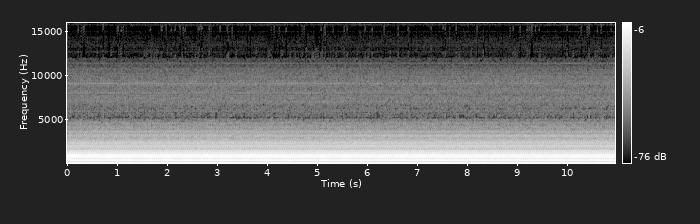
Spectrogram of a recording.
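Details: Hoover HDRY 500 washing machine, just over 12 months old, after an engineer replaced a drum suspension clip and said the noise is normal: a loud, steady droning hum on spin that wavers as drum speed changes.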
